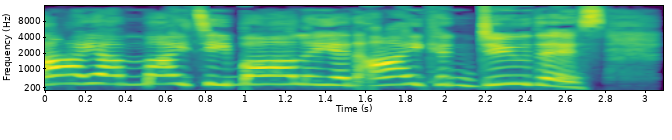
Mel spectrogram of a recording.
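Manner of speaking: put-on very high, drawn-out shout at full volume. Recalling a girl learning to ride her bike, retelling her shouting. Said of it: "shouting at the top of her lungs".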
